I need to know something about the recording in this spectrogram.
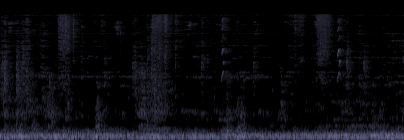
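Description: Car cabin while driving slowly: a steady low engine and road rumble, with scattered light clicks and small squeaks over it.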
